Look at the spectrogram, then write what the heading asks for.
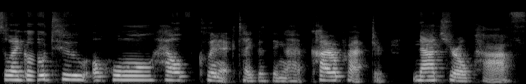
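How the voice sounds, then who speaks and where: In a Canadian accent, a woman talks at a fairly slow pace with ordinary pitch variation and a plain, everyday voice over a quiet background. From Canada. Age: 60s. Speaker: astrology student. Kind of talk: casual interview chat.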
